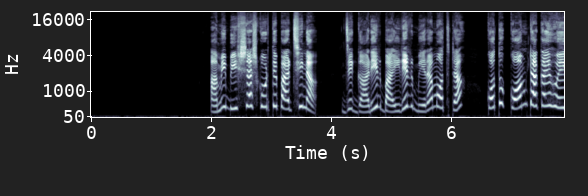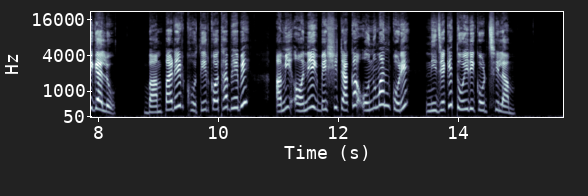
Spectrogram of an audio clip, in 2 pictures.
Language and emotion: Bengali, surprised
